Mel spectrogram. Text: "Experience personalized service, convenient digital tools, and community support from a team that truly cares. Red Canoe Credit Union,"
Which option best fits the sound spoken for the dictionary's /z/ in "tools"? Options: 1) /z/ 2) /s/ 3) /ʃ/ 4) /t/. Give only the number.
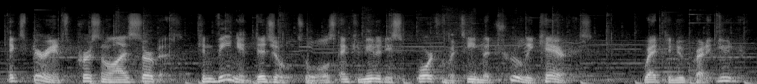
1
